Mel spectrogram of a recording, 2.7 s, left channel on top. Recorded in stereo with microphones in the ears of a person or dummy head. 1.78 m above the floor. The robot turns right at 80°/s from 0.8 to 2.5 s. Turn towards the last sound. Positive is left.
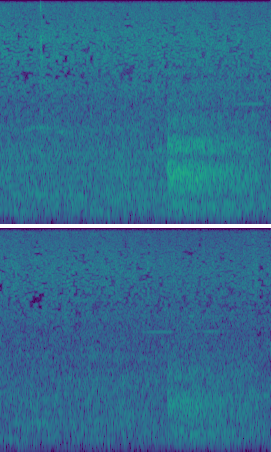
turn(degrees=160)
